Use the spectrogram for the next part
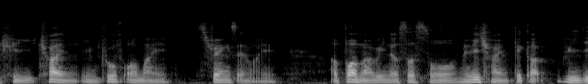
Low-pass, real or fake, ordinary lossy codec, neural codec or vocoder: none; fake; none; codec, 16 kHz, 16 kbps, FreqCodec, smaller model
